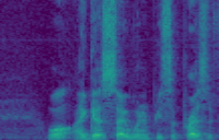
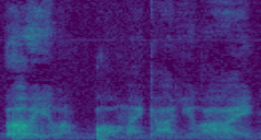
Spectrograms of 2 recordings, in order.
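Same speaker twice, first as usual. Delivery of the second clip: breathless whispered groan of despair; exasperated whisper; 8 dB quieter than usual. Retold or imitated. Uncle fed up with Eli's Jersey Shore talk, whispering. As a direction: whisper it like you've given up.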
